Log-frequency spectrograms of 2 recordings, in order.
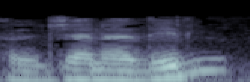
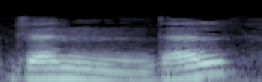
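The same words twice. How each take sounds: First: الجندل as al-ja-na-dil; fatha nun, kasra dal. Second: جندل as jan-dal, no vowel after the n; sukun on nun. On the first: Teacher corrects the reading for students, fatha and kasra in الجندل. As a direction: open the n to "na" and end الجندل on "dil". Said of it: "بفتح النون وكسر الدال". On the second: Teacher shows students the word with sukun on nun in جندل. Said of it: "بسكون ال". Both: Shown as a demonstration.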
